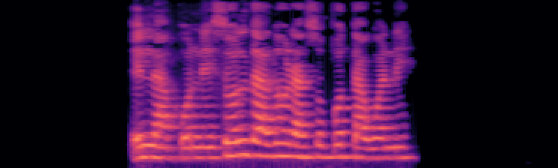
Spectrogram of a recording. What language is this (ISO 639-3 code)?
yaq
